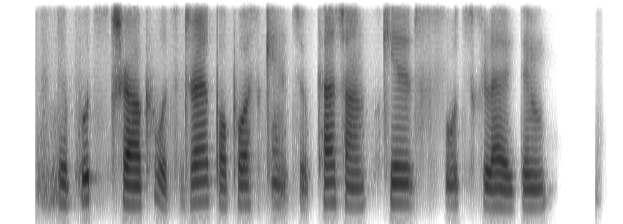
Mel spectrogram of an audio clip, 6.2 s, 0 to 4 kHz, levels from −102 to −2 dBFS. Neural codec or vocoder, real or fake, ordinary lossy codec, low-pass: codec, 24 kHz, 0.9 kbps, WavTokenizer, large speech release; fake; none; 3.6 kHz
